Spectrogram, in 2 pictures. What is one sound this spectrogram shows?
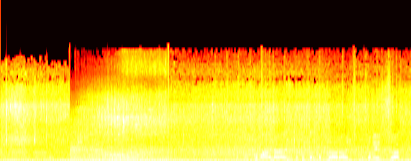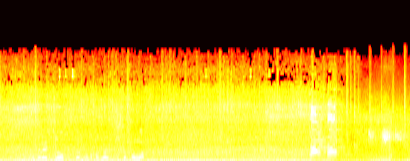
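Motorbike and car engines rumble in traffic nearby.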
